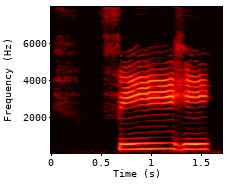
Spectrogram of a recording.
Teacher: اس فا کی آواز لمبی ہوگی کیونکہ یا سے پہلے زیر ہے، یا ساکن سے پہلے زیر آ جاتا ہے تو پھر وہ بھی مد بن جاتا ہے، اور اس کی آواز کو بھی 2 سیکنڈ لمبا کریں گے، لیکن ہا کی آواز کو 1 حرکہ رکھیں گے۔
